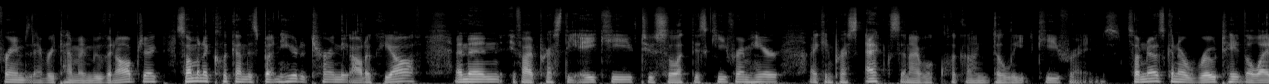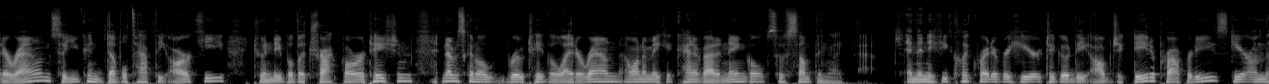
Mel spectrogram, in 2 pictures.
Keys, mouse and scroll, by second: 0.3 g, 1.7-5.1 drag, 5.1 a, 5.7 a, 6.1 right click, 6.5 g, 9.9 x, 11.0 r, 11.7 r, 13.6 r, 15.8 scroll up 2, 16.2 r, 16.6 scroll down 2, 16.9 r, 17.4 r, 18.0 r, 19.5 r, 20.1 scroll up 2, 20.8 r, 21.7 r.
